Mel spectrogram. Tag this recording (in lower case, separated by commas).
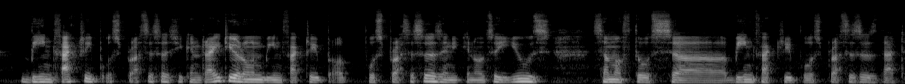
speech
